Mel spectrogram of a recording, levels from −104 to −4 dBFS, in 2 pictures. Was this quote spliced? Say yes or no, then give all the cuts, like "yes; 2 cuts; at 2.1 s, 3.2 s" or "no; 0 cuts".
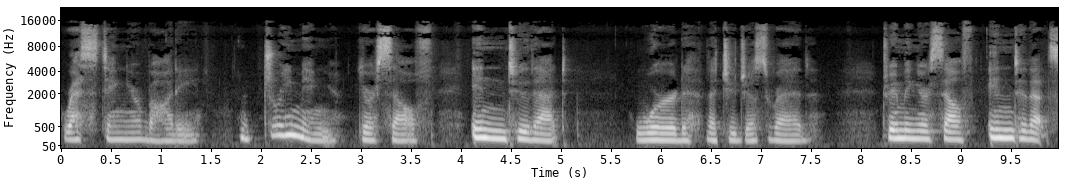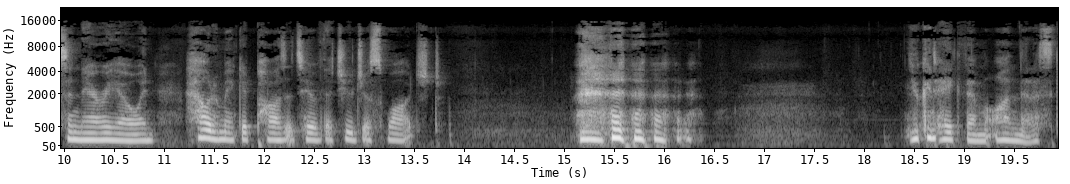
yes; 2 cuts; at 15.0 s, 18.7 s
